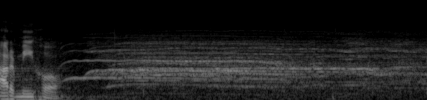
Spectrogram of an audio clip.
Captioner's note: audience cheering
